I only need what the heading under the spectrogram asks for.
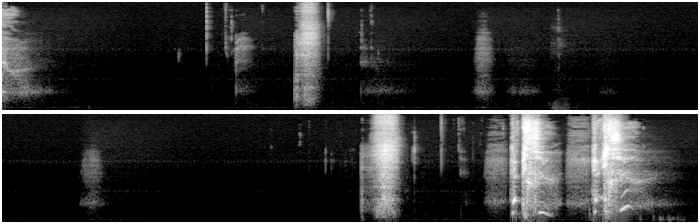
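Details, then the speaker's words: Sneezing fit with stuck sneezes, the person trying unsuccessfully to hold them in: quiet breaths and short catches, then a cluster of three forceful sneezes close together at the fit's start. "Trying to hold it. Trying to hold it in. It's not really working."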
